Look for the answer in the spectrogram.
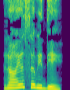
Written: ರಾಯಸವಿದ್ಯೆ

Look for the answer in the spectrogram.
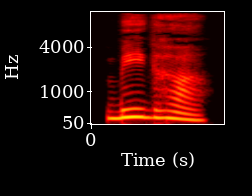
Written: ಬೀಗ

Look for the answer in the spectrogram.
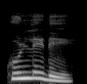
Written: ಘೀಳಿಡು

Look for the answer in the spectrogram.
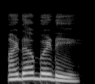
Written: ಅಟ್ಟಬೆಟ್ಟ

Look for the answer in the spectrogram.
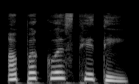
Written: ಅಪಕ್ವಸ್ಥಿತಿ

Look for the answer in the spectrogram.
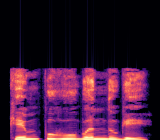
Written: ಕೆಂಪುಹೂಬಂದುಗೆ

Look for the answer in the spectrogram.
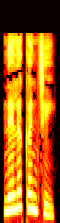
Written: ನೆಲಕಂಚಿ

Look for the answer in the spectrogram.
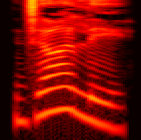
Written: ಝಲೆ

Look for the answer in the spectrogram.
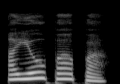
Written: ಅಯ್ಯೋಪಾಪ

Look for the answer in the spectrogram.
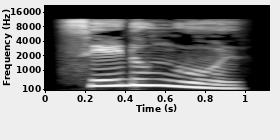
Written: ಸೇಡುಂಗೊಳ್

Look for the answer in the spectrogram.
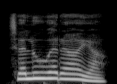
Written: ಚೆಲ್ವರಾಯ

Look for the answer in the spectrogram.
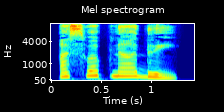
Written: ಅಸ್ವಪ್ನಾದ್ರಿ

